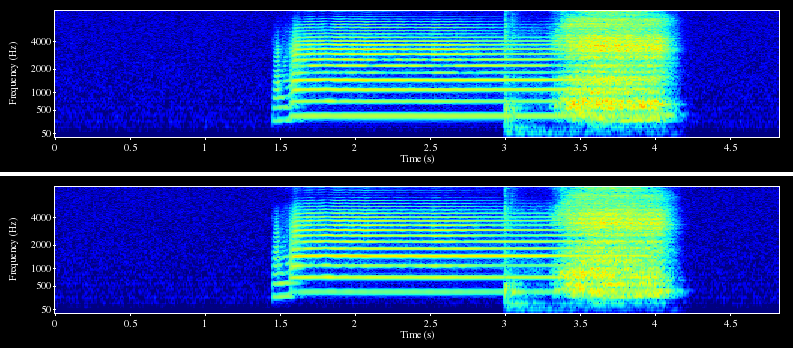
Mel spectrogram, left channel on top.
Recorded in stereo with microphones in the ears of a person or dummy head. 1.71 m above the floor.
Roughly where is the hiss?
Right.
